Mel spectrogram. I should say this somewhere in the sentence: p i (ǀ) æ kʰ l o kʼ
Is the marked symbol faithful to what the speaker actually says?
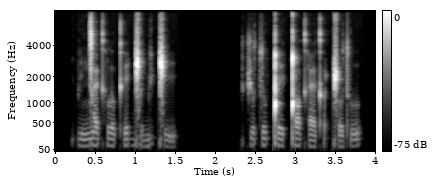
no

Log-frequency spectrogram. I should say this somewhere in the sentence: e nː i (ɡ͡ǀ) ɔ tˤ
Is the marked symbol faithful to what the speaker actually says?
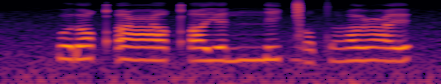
yes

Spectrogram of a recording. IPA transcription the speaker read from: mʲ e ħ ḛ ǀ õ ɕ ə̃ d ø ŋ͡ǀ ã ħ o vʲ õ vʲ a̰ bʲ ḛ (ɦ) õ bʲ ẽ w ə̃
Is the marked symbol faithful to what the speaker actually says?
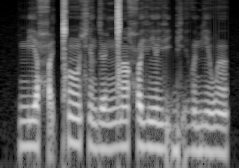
yes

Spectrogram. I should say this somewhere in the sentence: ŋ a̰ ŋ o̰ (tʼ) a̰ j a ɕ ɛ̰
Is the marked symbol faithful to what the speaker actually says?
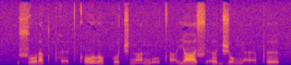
yes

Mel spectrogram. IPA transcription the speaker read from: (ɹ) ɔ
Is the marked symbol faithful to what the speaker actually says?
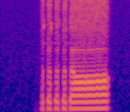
no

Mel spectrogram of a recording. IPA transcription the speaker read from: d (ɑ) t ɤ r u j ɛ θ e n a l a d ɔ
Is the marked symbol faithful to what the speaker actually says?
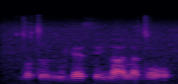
no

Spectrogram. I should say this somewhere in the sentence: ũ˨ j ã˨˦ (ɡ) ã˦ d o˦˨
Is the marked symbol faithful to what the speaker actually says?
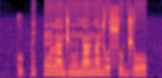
yes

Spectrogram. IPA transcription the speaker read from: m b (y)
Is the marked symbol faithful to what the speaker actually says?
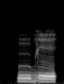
no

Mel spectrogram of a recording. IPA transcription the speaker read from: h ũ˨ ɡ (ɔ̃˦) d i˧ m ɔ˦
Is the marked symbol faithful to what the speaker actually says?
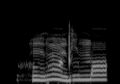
no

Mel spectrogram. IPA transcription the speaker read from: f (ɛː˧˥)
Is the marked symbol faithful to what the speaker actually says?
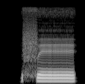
no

